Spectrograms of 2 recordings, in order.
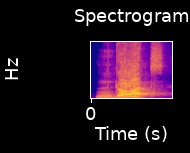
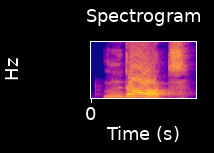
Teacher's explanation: Et les autres dialectes vont dire mdot. Au lieu de la diphthongue, O-A, on contracte pour donner O, un O long.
